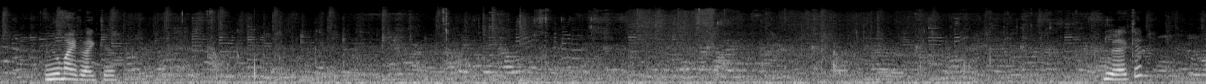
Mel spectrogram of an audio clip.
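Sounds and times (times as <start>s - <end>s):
indistinct voices chatter: 0.0s - 12.0s.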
